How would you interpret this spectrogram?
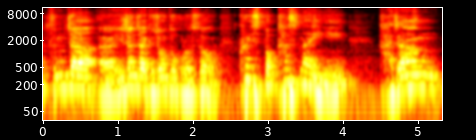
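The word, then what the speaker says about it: CRISPR: 왜냐면 예전에 1세대인 징크핑거라든가 2세대의 탈렌과 이제 비교되는 개념으로 크리스퍼 카스나인이라고 저희들이 설명을 드릴 수가 있겠는데 가끔 우스계수리로 자꾸 크리스토퍼라고 이제 어 발음하시는 분이 계신데 크리스퍼 카스이 되겠습니다.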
